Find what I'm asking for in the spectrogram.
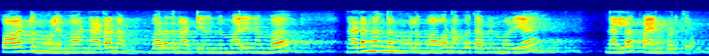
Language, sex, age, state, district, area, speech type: Tamil, female, 60+, Tamil Nadu, Cuddalore, rural, spontaneous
